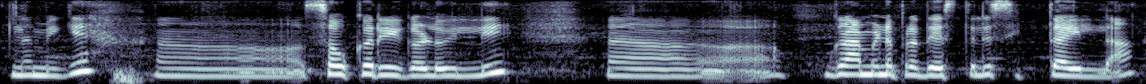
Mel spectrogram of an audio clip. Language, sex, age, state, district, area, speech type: Kannada, female, 45-60, Karnataka, Chikkamagaluru, rural, spontaneous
